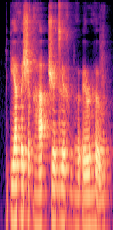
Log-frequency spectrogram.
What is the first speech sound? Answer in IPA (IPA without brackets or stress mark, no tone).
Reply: pʲ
